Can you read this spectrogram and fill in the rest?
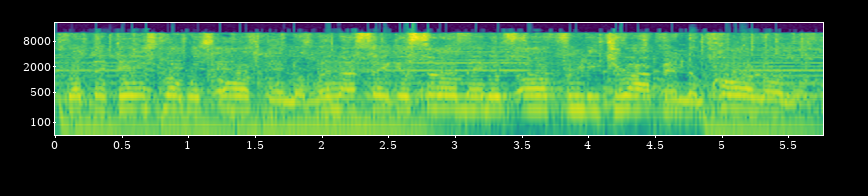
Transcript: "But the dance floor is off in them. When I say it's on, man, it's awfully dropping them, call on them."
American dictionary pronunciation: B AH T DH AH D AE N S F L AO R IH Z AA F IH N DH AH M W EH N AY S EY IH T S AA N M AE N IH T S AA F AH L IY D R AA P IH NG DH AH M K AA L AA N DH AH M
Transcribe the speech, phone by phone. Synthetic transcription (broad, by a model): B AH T DH AH D AE N S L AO W IH Z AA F IH N DH AH M W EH N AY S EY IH S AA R M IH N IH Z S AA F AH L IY D R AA P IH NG DH AH M K AA L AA N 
